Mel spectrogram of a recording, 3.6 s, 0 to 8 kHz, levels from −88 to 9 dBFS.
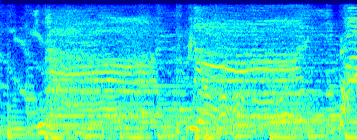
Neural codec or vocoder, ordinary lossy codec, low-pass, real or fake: codec, 16 kHz, 6 kbps, DAC; none; 7.2 kHz; fake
